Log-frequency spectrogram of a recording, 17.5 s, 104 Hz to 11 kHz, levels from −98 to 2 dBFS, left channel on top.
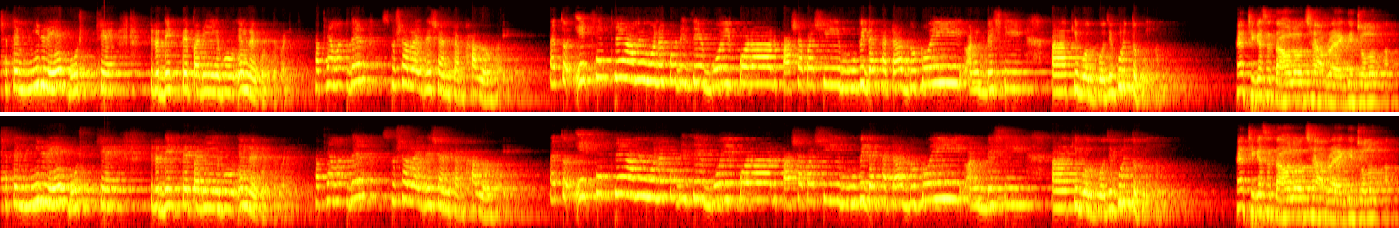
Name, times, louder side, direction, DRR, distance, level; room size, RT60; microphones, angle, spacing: voice 1, 0.0-3.6 3.9-6.4 6.9-14.6, left 3 dB, 50° left, 6 dB, 0.6 m, -21 dB
voice 2, 15.5-17.4, left 1 dB, 15° left, 5 dB, 0.8 m, -22 dB
10.5 x 9.9 x 5.1 m, 1.5 s
head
